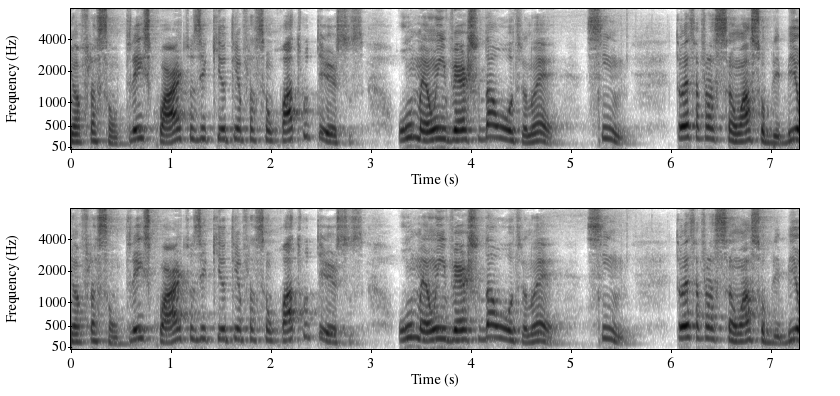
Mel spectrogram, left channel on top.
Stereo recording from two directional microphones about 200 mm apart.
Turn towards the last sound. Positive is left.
turn(degrees=40)  # may be behind; listen again after turning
